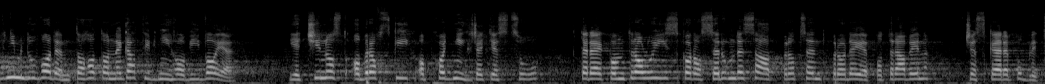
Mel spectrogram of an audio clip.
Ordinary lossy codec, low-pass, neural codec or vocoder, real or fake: Opus, 24 kbps; 14.4 kHz; none; real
